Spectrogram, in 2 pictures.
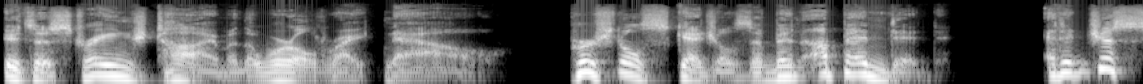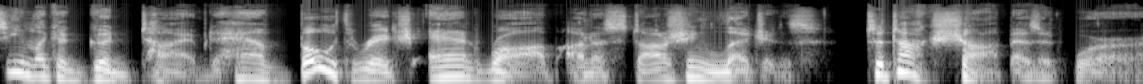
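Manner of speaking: documentary-style storyteller narrator voice. Asked by another speaker to do the show's intro, narrator voice. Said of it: "Do your narrator voice".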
